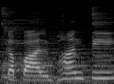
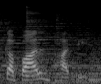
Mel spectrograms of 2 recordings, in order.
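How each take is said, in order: First: The second word has an added nasal sound. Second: The second word has no r or nasal. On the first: The speaker calls it wrong. "कई लोग कहते हैं कपाल भांति" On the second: The speaker calls it right. "नहीं, इसका नाम है कपाल भाती"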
